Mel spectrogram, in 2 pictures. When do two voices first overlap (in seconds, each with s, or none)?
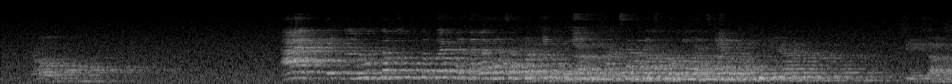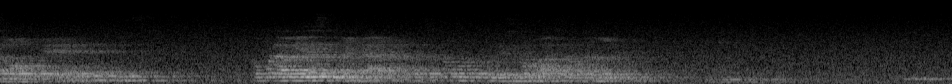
5.0 s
